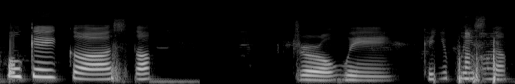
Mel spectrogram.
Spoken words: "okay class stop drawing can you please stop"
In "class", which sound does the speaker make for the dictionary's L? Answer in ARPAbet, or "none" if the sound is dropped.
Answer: none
